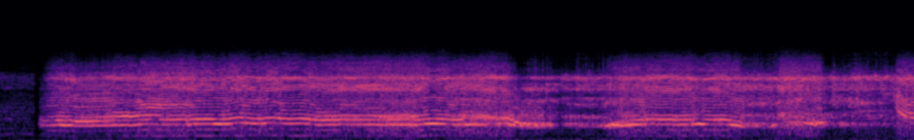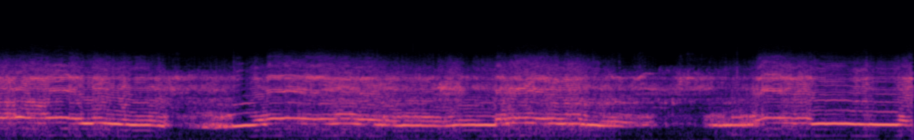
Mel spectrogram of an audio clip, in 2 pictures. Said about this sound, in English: The sounds you will hear in a moment are the actual sounds of two tigers mating.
